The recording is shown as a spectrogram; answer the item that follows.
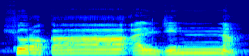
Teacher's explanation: را زبر کی وجہ سے پر پڑھا جائے گا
